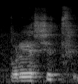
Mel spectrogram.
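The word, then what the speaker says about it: בראשית: 구약은 이 히브리말로 기록이 되어 있는데 이게 뭐냐면 읽을 때 브레시트 이렇게 읽어요.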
